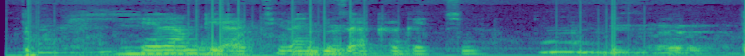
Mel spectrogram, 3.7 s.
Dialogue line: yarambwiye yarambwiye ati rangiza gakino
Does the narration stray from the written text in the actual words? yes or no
yes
